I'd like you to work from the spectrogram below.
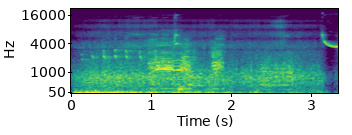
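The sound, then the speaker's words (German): Several geese honk in overlapping, nasal calls over a steady low rumble, loud, with a brief high squeak near the end. “Zahlreiche Tiere wie Kühe, Pferde, Schafe, Hühner, Gänse und auch Wild müssen versorgt werden.”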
